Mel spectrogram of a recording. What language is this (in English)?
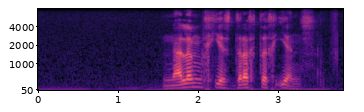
Afrikaans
